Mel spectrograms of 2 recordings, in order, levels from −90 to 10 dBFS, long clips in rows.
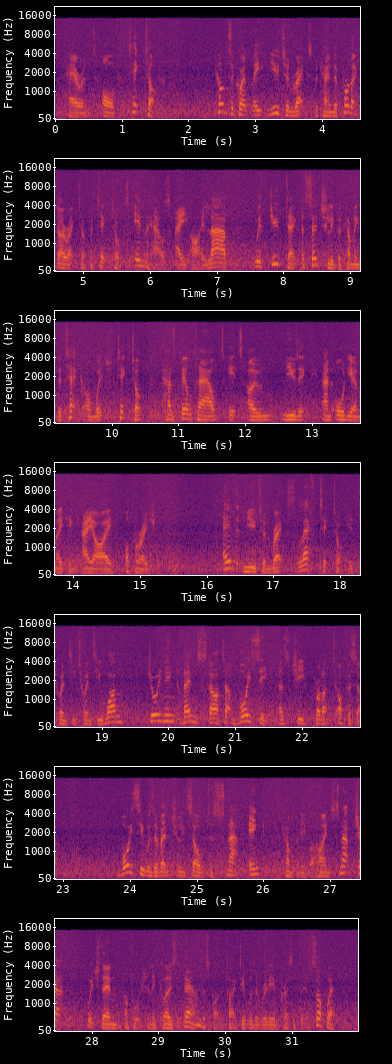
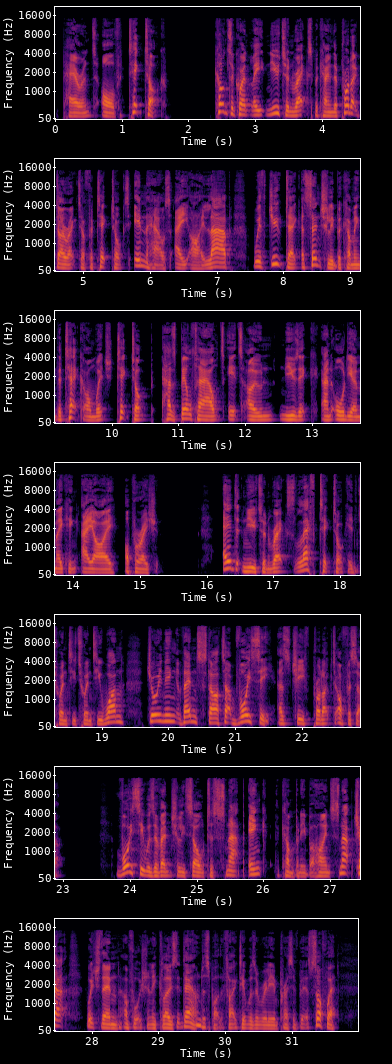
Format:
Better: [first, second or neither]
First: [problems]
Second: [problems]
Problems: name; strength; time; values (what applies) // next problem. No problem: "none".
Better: second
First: hiss; loud; throughout; 6 dB below the speech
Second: none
